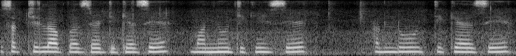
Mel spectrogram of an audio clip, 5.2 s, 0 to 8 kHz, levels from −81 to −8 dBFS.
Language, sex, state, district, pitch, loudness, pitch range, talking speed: Nagamese, female, Nagaland, Dimapur, 225 Hz, -20 LUFS, 220-235 Hz, 115 wpm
